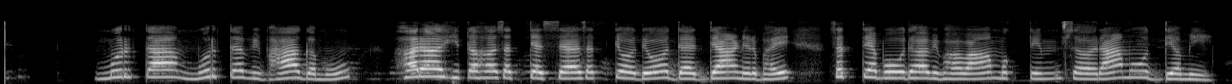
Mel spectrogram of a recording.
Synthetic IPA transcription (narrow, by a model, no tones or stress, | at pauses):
muɾt̪aːmuɾt̪ɐʋibʱaːɡɐmu | hɐɾɐɦit̪ɐɦɐ̆sɐt̪jɐsjɐsɐt̪joːd̪joːd̪ɐd̪jaːniɾbʱɐj | sɐt̪jɐboːd̪ʱɐʋibʱɐʋaːmuk̚t̪imsɐɾaːmoːd̪jɐmi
